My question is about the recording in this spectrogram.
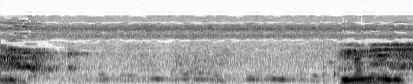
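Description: A rooster crowing behind a man's speech, the crow fading out about half a second in. A quieter pause follows before the speech resumes near the end.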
